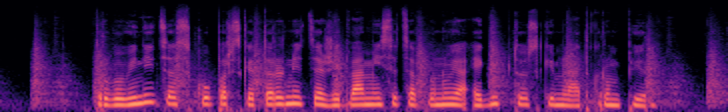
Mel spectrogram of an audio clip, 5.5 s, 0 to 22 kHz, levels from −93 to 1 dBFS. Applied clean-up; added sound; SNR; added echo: none; Tools; 20 dB; none.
